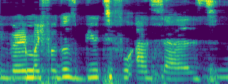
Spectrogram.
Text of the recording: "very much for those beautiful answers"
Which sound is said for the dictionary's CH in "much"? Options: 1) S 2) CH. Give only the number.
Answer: 2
